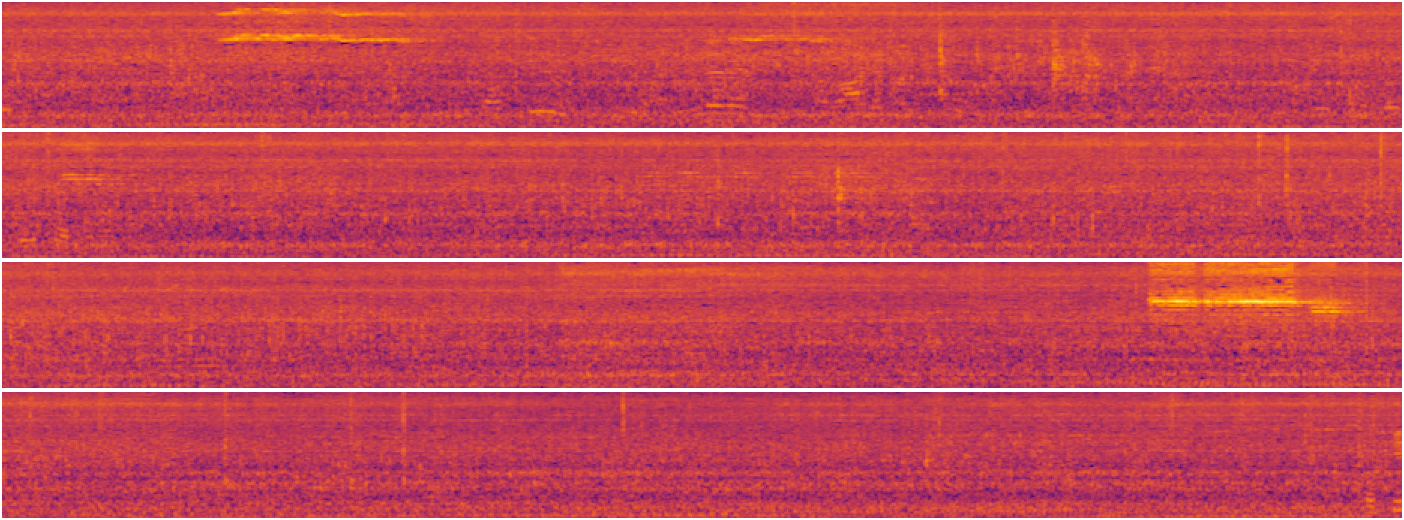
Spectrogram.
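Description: Chicken wings deep-frying in a large iron kadai of bubbling oil over a gas burner, a steady sizzle and burner noise under street background noise. A brief, loud, shrill sound cuts in about twenty seconds in.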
